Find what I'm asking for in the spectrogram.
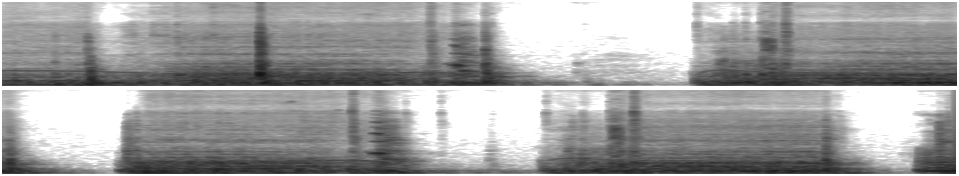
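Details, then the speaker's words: Lincoln Continental front door window after motor torque bushing repair, panel reinstalled: the motor whirs in repeated two-second strokes with a dragging, rasping scrape as the glass travels; more graphite powder in the track is considered. "making a lot of scraping noise there but I might put some more like graphite powder or something like that in there"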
